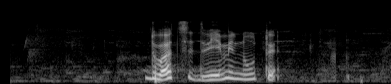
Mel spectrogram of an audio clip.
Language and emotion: Russian, sad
